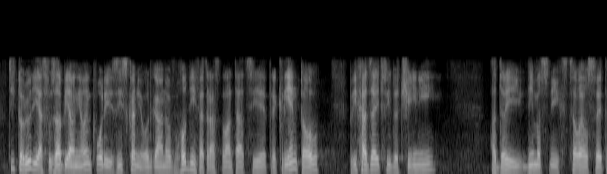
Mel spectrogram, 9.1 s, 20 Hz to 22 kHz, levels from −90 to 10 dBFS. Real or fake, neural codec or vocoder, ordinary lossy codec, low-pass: fake; codec, 16 kHz, 1.1 kbps, Voila-Tokenizer; none; 5.4 kHz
